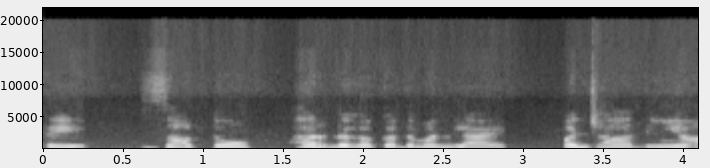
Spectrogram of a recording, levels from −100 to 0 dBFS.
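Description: Noise suppressor artifacts run through the whole speech clip. The suppressor pulls the steady room noise, which sits about 19 dB below the speech, down by about 20 dB in each frame, so the residue pumps between phrases.

From 0.61 to 0.77 s, speech is cut by the noise suppressor. It misreads part of the speech as noise and attenuates it by up to about 16 dB for roughly 150 ms, so that passage sounds swallowed and faint.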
